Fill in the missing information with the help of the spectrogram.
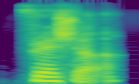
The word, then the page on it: fresher: Indian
